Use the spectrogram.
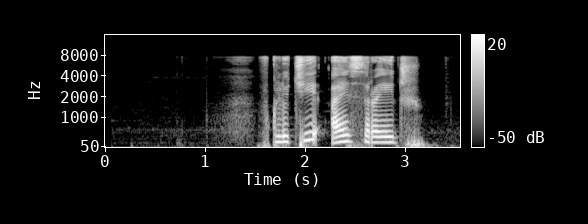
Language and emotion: Russian, neutral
